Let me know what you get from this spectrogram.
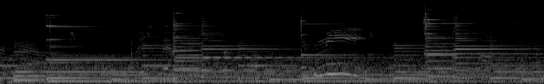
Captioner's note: children playing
